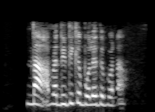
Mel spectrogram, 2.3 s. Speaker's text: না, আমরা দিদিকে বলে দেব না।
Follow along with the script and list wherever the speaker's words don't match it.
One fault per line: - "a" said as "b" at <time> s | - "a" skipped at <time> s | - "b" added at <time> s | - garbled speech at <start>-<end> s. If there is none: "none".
none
